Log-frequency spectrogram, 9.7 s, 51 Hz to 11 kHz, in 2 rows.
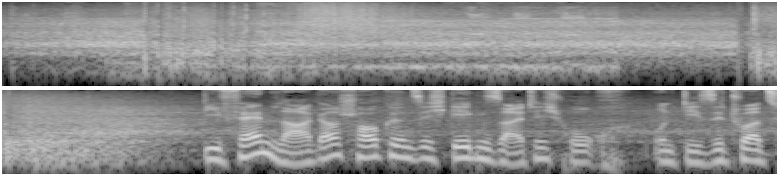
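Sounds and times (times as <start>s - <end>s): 
dense roaring football stadium crowd: 0.0s - 9.6s
firecracker blasts thrown from a fan block in a football stadium: 0.8s - 2.8s, 4.6s - 5.8s
speech: 6.1s - 9.6s.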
